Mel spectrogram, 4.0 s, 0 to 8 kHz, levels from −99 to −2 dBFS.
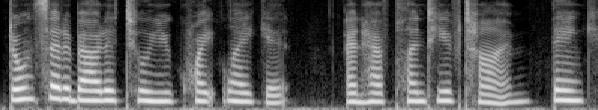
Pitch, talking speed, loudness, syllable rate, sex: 245 Hz, 240 wpm, -17 LUFS, 5.6 syllables/s, female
